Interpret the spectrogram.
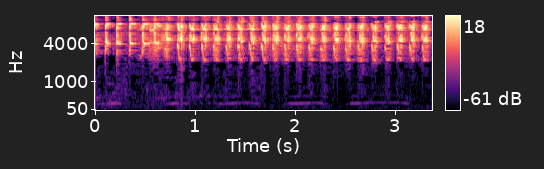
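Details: Lovebird in a long, chatty ngekek run, sharp high pulses rattling along about three per second without a break, while a soft, low hum sounds in short bursts underneath.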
